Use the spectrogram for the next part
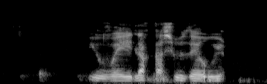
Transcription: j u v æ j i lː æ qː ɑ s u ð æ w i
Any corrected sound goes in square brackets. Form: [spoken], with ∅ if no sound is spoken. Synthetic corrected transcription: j u v æ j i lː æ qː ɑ s u ð æ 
